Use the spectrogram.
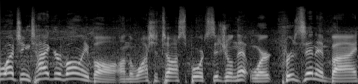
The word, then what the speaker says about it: Ouachita: I've heard people say Ouachita. Wichita. Ouachita. Ouachita. Is it pronounced Ouachita? Searching for Ouachita Baptist University. Back in Texas, everybody pronounces it Wichita, but really, it's Ouachita.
